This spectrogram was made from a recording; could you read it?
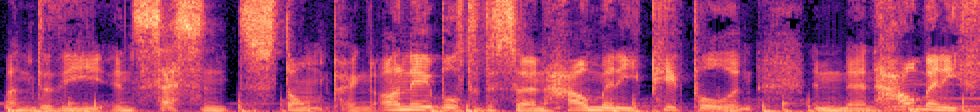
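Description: An actor playing an exhausted, anxious restaurant worker in an audio drama monologue, with a hesitant, halting delivery that repeats words. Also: medium pitch, lively intonation, natural voice. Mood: uneasy. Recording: music behind the voice.

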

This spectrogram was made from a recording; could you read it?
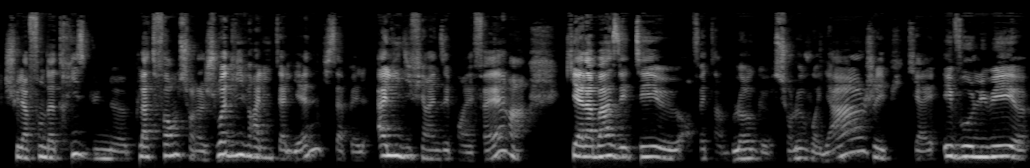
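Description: A woman in her late thirties from France talks in a relaxed interview. Her voice sits at a middle pitch, and she pauses often to search for words. She restarts her sentences as the thoughts come to her. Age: 30s. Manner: hesitant, many fillers and restarts. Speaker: podcast guest, entrepreneur. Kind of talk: casual interview chat.

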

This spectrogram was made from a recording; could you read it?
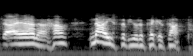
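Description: An actor playing a suave, confident suitor, breezy, teasing and assured, in a 1950s radio drama. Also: male voice, fairly high pitch, unhurried, vocal fry, noisy background. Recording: narrow, tinny 1950s radio broadcast.

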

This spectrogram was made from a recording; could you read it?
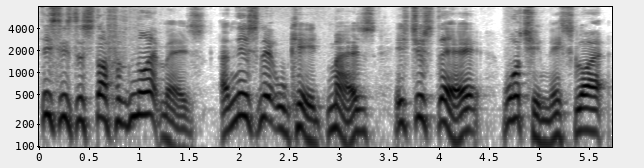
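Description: A man's voice: a little high, very animated, a little slow, darkish tone. A man narrating a storybook comically, with irreverent, sarcastic, sweary asides and a theatrical manner. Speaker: story reader and podcast host.

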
